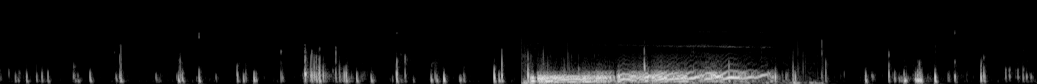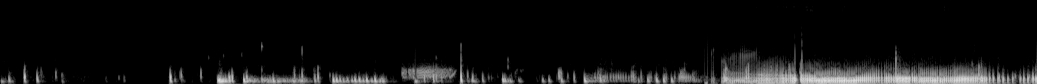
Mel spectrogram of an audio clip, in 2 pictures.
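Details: Bursts of clicks and long gurgling rumbles from the belly, with background music throughout; stomach growling (borborygmi).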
